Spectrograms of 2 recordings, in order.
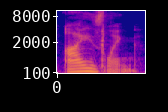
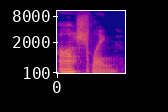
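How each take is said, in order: First: The name begins with an 'eye' sound. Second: The name begins with an 'ash' sound. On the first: The speaker calls it wrong. "They would read it Isling" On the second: The speaker calls it right. "The actual name would be pronounced Ashlyn or Ashling"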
